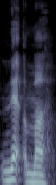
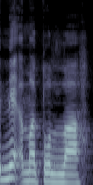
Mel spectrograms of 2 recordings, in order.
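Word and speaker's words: نعمة: ہم تلفظ کرتے ہیں۔ عربک میں اگر آپ رکنا چاہیں گے تو آپ کیا تلفظ کریں گے؟ نعمہ، ہا کا تلفظ کریں گے۔ لیکن اگر آپ کسی چیز سے اس لفظ کو جوڑنا چاہے تو تا کا تلفظ ہوگا، آپ کہیں گے نعمت اللہ، یعنی اللہ کی نعمت۔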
